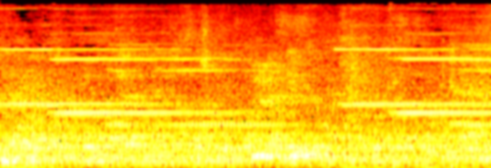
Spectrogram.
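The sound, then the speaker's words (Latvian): Electric bell rung to call members to a vote in the Latvian parliament chamber; a steady, continuous ringing tone that holds for the whole clip at low volume. “Lūdzu zvanu.”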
